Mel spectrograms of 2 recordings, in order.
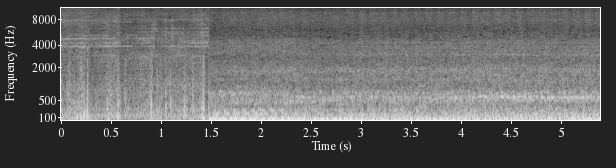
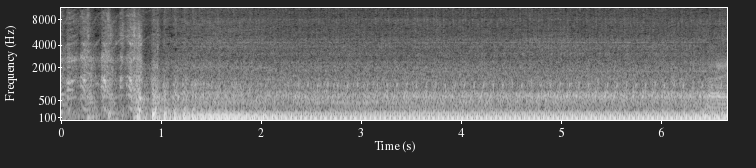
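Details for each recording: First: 2024 Harley-Davidson Road Glide after repairing the coil harness that caused limp mode on one cylinder: deep, steady lopey V-twin idle with no misses or stumbles; power restored and running well, though the check engine light remains on. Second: 2024 Harley-Davidson Road Glide V-twin in limp mode, check engine light on: lumpy uneven low thump with a missing beat, poor revving, barely any power; running on one cylinder from faulty coil harness wiring.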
